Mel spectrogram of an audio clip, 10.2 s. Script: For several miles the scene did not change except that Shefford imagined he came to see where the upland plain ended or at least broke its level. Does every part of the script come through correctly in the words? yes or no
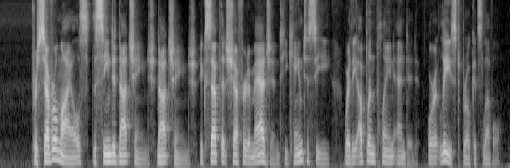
no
